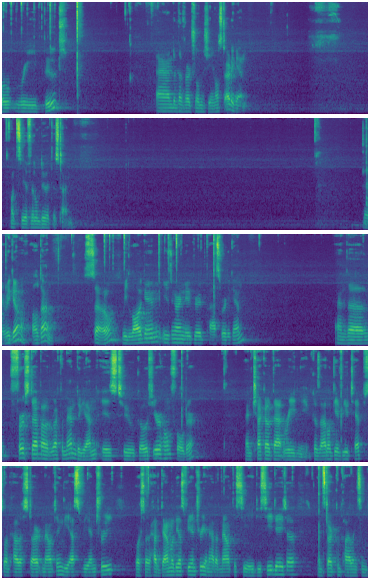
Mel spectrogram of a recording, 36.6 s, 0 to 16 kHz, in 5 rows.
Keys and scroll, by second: 0.0-1.3 typing, 16.3-18.4 typing.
